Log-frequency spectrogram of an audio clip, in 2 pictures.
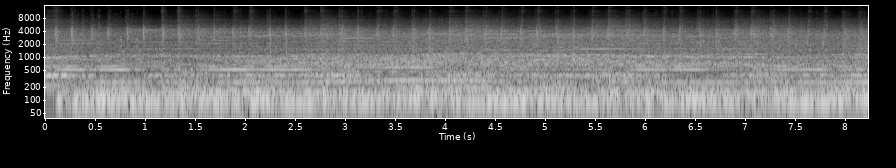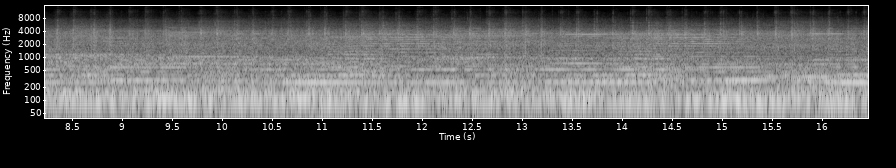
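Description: Rock band playing live through a concert PA: drum kit, electric guitars, bass and keyboards, loud and steady, with the bass and drums coming in at the very start.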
